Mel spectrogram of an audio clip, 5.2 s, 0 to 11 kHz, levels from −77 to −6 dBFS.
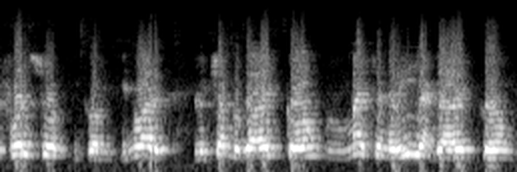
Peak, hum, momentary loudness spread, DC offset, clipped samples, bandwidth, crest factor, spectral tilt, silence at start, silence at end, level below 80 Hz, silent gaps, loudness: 0 dBFS; none; 8 LU; under 0.1%; under 0.1%; 6.4 kHz; 10 dB; -6 dB/octave; 0 s; 0.05 s; -50 dBFS; none; -11 LUFS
